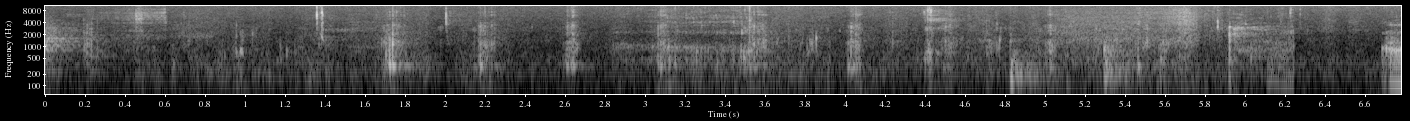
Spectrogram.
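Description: Men slurp soup from bowls.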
